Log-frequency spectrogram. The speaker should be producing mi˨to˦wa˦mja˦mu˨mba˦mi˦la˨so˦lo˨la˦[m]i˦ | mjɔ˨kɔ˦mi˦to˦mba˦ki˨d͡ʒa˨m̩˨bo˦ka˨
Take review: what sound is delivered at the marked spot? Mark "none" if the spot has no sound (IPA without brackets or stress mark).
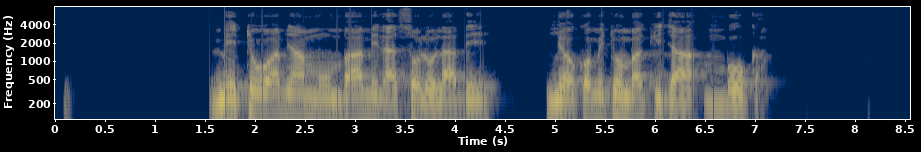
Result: b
